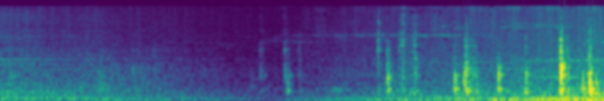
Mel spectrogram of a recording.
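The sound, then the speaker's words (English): An old screwdriver turning as garden furniture is assembled: after a quiet moment, a run of dry ratcheting clicks and small knocks starts up and grows louder and busier. Nobody speaks. “I can put some garden furniture together, you know. I'm sure you can, but my drill's a bit faster than that old screwdriver.”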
